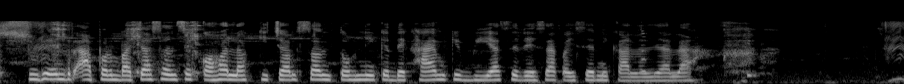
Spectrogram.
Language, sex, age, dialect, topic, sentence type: Bhojpuri, female, 18-24, Southern / Standard, agriculture, statement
